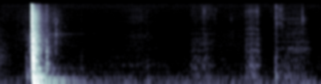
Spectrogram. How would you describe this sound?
bat hit against wall
bat, hit, wall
